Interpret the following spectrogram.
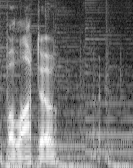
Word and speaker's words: Volato: is matt leotta from valato is that pronounced correctly matt yeah that's correct it's an italian word so we we all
